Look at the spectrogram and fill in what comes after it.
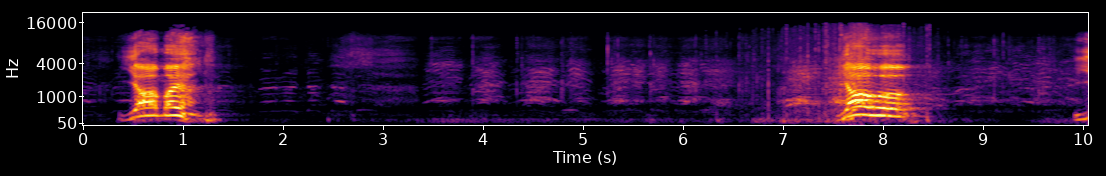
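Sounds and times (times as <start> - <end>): crowd shouting: 3.4 - 10.0.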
